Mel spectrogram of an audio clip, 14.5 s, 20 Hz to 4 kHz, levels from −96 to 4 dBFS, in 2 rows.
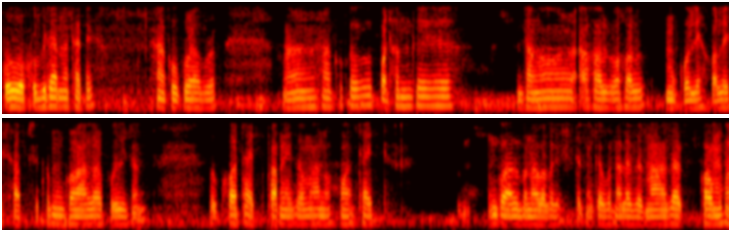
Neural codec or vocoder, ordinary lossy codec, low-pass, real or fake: codec, 16 kHz, 8 kbps, FreqCodec, smaller model; none; 3.6 kHz; fake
